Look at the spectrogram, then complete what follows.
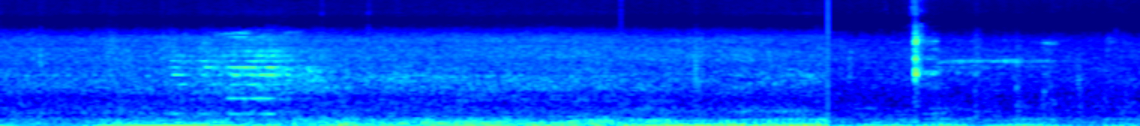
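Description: Low rumble of motor vehicles that rises and falls, with a brief pitched tone about a second and a half in and a sharp click near six seconds.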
